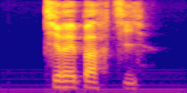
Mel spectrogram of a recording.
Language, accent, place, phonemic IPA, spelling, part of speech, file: French, France, Lyon, /ti.ʁe paʁ.ti/, tirer parti, verb, LL-Q150 (fra)-tirer parti.wav
- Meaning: to take advantage of, to make the most of, to cash in on, to turn to good account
